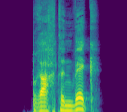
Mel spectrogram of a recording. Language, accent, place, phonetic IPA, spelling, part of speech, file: German, Germany, Berlin, [ˌbʁaxtn̩ ˈvɛk], brachten weg, verb, De-brachten weg.ogg
- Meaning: first/third-person plural preterite of wegbringen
